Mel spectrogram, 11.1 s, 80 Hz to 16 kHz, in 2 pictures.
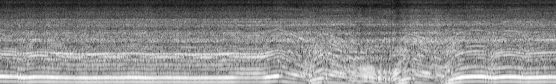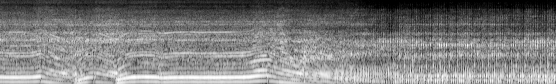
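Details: New Husqvarna 564XP fuel-injected 60cc chainsaw cutting trees: high steady wail sagging and recovering about six times in the cut; engine pulsing under load, cause unknown.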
